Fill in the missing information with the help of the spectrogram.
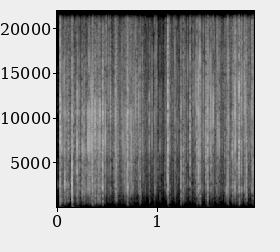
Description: freeze.wav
